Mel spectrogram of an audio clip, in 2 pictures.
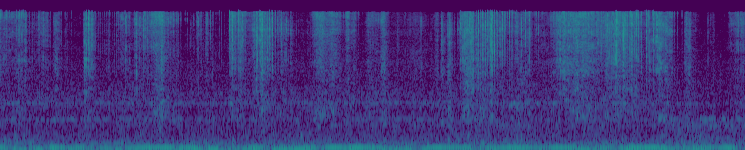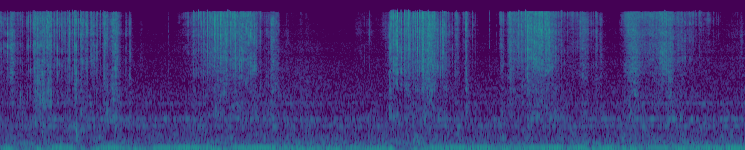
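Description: Long nails scratch across an empty, flat yellow woven plastic mesh tote bag lying on carpet. Bright, dry rasping bursts swell and fade in repeated waves over a steady low hum.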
